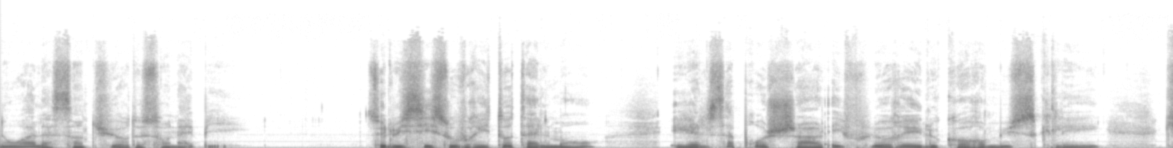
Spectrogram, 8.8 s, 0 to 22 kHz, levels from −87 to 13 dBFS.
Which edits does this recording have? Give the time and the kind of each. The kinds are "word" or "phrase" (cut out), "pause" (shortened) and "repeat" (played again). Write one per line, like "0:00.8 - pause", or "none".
0:06.2 - word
